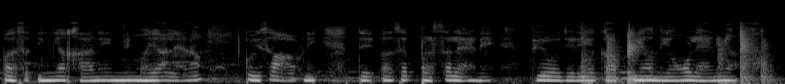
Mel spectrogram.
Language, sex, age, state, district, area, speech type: Dogri, female, 30-45, Jammu and Kashmir, Samba, rural, spontaneous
